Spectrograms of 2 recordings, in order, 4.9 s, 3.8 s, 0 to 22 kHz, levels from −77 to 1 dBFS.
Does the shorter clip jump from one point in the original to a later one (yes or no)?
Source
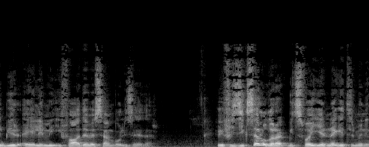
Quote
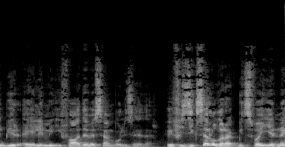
yes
